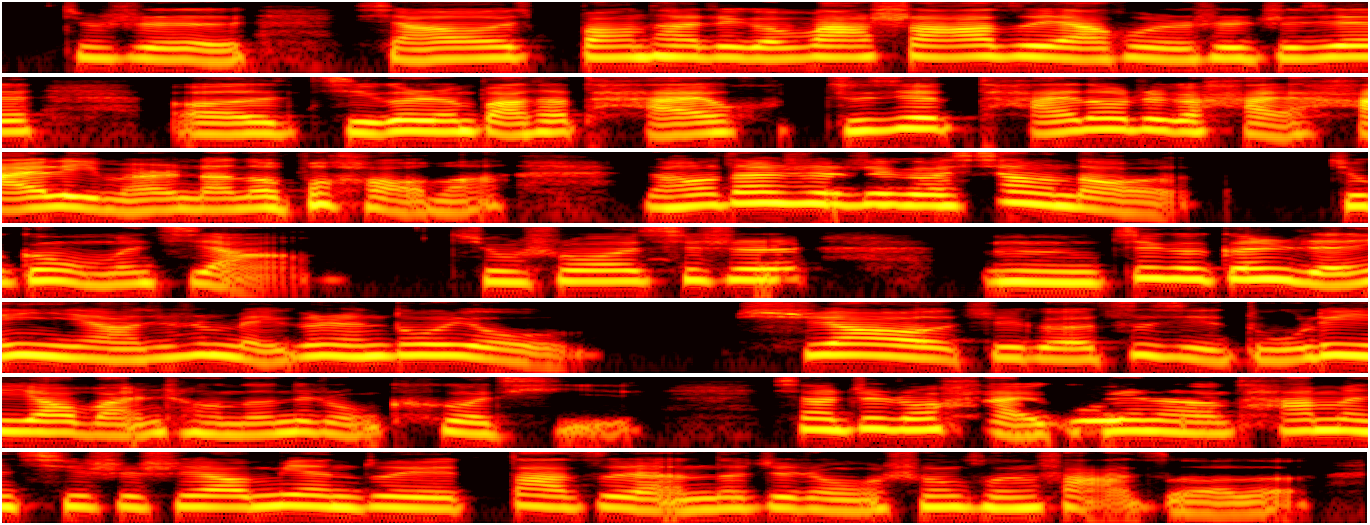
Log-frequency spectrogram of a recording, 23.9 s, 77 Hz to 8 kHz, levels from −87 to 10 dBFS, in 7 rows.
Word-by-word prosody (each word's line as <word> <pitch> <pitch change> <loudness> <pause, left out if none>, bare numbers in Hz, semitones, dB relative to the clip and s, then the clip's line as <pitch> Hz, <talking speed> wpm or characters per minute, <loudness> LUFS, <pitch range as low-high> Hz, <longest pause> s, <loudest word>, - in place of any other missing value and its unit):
就 215 -2 -6
是 190 -5 -2 0.3
想 185 -2 -2
要 200 +1 +1 0.2
帮 220 0 0
它 230 -1 +2
这 215 -1 0
个 200 0 0
挖 220 0 +4
沙 225 0 +3
子 230 0 +2
呀， 195 -2 +4
或 210 0 -3
者 190 - -3
是 205 0 -1
直 205 +1 -4
接， 230 +1 +3 0.3
呃， 200 +1 0
几 210 +1 -3
个 235 - +6
人 230 0 +5
把 190 -4 +4
它 225 - +1
抬 200 -3 +2 0.3
直 240 +1 -1
接 280 +1 +5
抬 210 +2 -1
到 265 0 +3
这 255 -2 +2
个 225 - +3
海 200 -4 0
海 190 +3 +5
里 215 -3 +4
面 175 0 -3
儿， 185 - -1
难 195 0 0
道 215 - +3
不 260 - +1
好 215 -5 -3
吗？ 160 +6 -8 0.3
然 215 - -2
后 245 - +4
但 285 +1 +5
是 275 -1 +4
这 260 0 +2
个 245 -1 +4
向 280 0 +3
导 - - -1 0.4
就 240 - -1
跟 245 +2 +1
我 230 - -3
们 195 +2 -5
讲， 210 +3 -5 0.3
就 225 -2 -4
说 235 +2 -1
其 240 +2 -4
实， 255 +1 0 0.4
嗯， 220 -2 +1
这 285 +7 -1
个 270 -1 +2
跟 270 0 +4
人 205 +4 +2
一 235 - +2
样， 195 -3 -2
就 220 - -5
是 255 - -1
每 245 - -2
个 240 - -2
人 235 0 +1
都 250 0 +1
有 215 - -3 0.4
需 260 - -2
要 240 -5 +4
这 210 +3 -6
个 195 -2 -3
自 250 +5 -5
己 200 -5 -5
独 185 +1 -7
立 245 +1 +2
要 220 -1 +3
完 185 0 -3
成 210 -3 -5
的 190 - -5
那 225 - -1
种 195 -3 -7
课 220 -4 -3
题， 250 - -14 0.3
像 260 -1 +1
这 275 - +1
种 260 0 +2
海 190 -9 -1
龟 230 +3 +3
呢， 215 -3 +1
它 240 +3 -2
们 250 -2 +2
其 230 +1 -5
实 220 0 -5
是 230 +2 -6
要 225 0 +2
面 235 -1 +1
对 210 -2 -1
大 235 -3 +1
自 215 0 -3
然 185 -1 -1
的 205 +1 -3
这 210 0 -3
种 185 -1 -5
生 225 +1 -3
存 215 -1 -1
法 220 - -5
则 150 -3 -9
的， 150 - -9
220 Hz, 280 characters per minute, -20 LUFS, 200-240 Hz, 0.4 s, 个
